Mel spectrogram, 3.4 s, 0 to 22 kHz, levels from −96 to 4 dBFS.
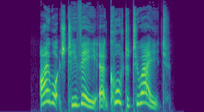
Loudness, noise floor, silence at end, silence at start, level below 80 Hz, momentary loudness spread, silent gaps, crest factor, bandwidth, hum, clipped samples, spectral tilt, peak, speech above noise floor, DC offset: -14 LUFS; -88 dBFS; 0.6 s; 0.7 s; -56 dBFS; 11 LU; none; 16 dB; over 20 kHz; none; under 0.1%; -2.5 dB/octave; 0 dBFS; 74 dB; under 0.1%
